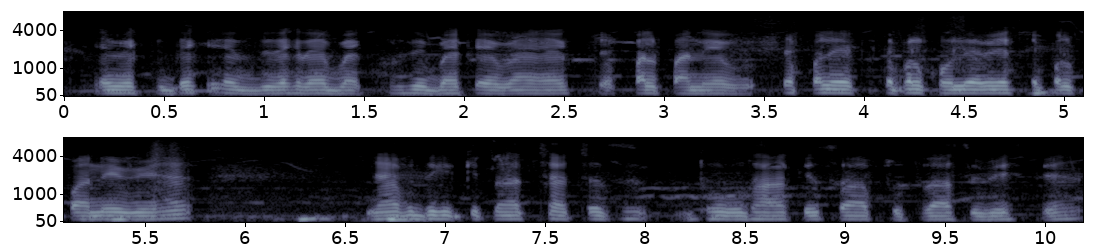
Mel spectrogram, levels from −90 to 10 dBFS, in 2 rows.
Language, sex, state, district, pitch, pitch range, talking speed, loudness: Maithili, male, Bihar, Supaul, 120 Hz, 115-125 Hz, 220 wpm, -38 LUFS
